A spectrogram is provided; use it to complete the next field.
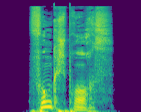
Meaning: genitive of Funkspruch
- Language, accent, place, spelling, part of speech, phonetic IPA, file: German, Germany, Berlin, Funkspruchs, noun, [ˈfʊŋkˌʃpʁʊxs], De-Funkspruchs.ogg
